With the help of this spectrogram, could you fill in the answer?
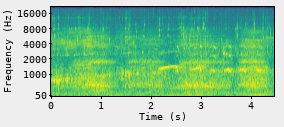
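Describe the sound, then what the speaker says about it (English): About a litre of water is poured into a clay olla pot outdoors near chickens, making a faint, steady trickling splash that runs throughout with no talking. "This is about 1 litre of water going in here."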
